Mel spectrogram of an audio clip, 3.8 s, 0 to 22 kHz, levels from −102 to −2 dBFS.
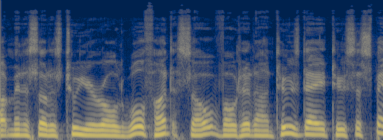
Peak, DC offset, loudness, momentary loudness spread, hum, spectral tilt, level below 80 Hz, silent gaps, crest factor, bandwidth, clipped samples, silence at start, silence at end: -12 dBFS; under 0.1%; -26 LUFS; 4 LU; none; -7.5 dB/octave; -58 dBFS; none; 12 dB; 13 kHz; under 0.1%; 0 s; 0 s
